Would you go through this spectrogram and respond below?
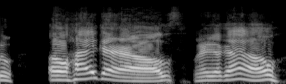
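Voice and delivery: high, loud talk-show hostess greeting; The View hostess impression. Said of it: "hostesses of The View, uh, impression".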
